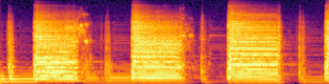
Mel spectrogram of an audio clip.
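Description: Distorted electric guitar from a Danelectro Hawk played on its bridge pickup with the tone turned fully up: three loud, ringing chords, each held about half a second, separated by brief muted scratches and pick noises.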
